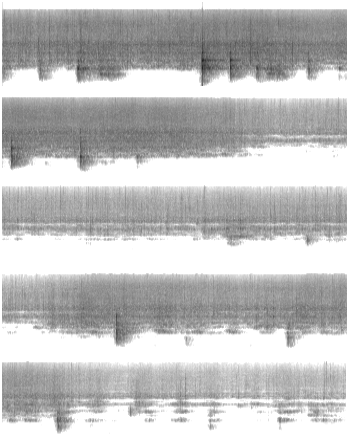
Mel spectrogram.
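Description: Chopped onions, tomatoes, dry red chillies and garlic sizzling in oil in a nonstick pan on low flame, with a spatula stirring and scraping and clicking against the pan. About seven seconds in the sizzle turns quieter, with only occasional spatula taps after that.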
